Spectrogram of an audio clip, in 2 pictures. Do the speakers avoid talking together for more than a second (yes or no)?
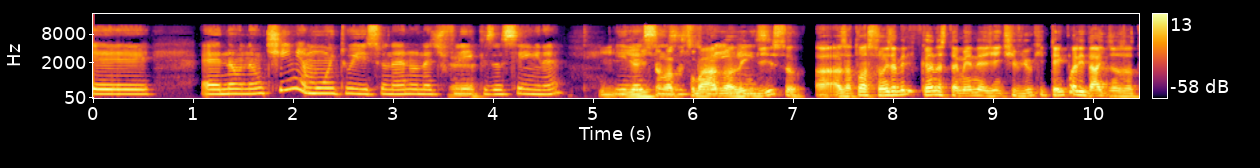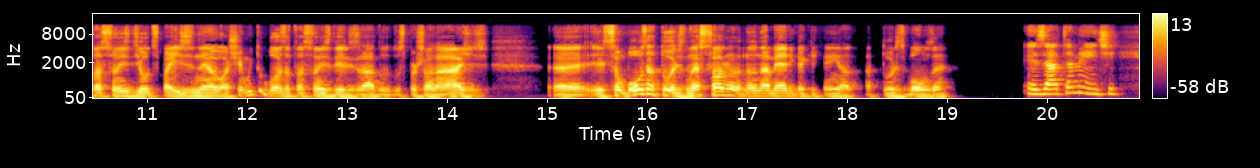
no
